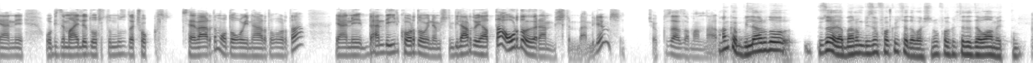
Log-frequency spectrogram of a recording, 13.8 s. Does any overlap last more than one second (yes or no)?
no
